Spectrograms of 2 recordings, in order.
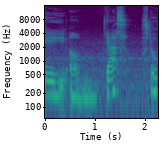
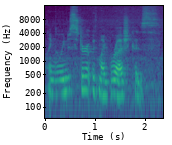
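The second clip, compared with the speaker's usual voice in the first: ordinary talk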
